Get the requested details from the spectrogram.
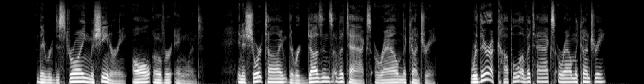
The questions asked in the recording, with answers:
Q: Were there a couple of attacks around the country?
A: No, there weren't a couple of attacks around the country.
